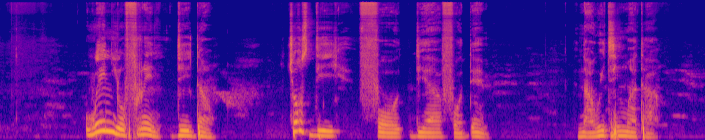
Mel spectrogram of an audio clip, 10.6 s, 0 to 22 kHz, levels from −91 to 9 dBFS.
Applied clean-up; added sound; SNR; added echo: none; none; none; none.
